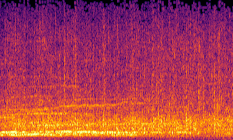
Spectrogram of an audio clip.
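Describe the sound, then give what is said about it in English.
A crowd applauds steadily, a dense wash of hand claps that stays loud and even throughout, with no voices standing out. “They're applauding your challenging experience.”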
